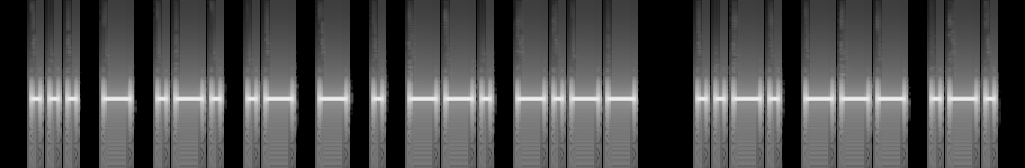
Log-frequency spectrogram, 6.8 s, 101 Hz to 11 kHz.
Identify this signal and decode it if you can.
Morse code, heard as a keyed tone, about 21 wpm, 700 Hz. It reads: STRATEGY FOR
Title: Sentences from Top 1000 Words - Review Part 5 - 20wpm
